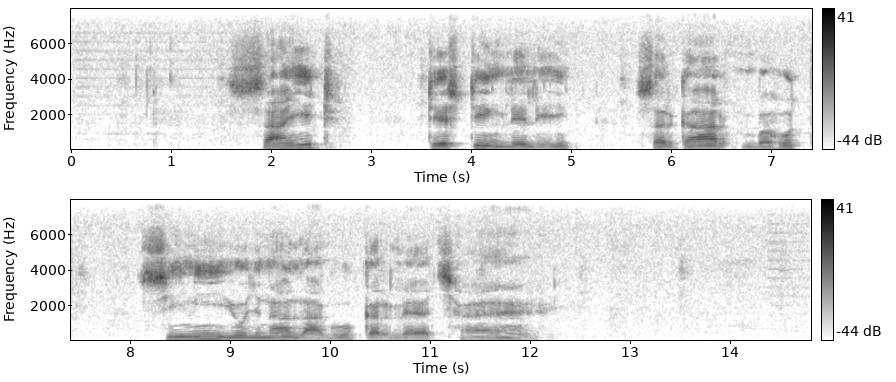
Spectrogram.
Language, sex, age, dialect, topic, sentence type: Maithili, male, 60-100, Angika, agriculture, statement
